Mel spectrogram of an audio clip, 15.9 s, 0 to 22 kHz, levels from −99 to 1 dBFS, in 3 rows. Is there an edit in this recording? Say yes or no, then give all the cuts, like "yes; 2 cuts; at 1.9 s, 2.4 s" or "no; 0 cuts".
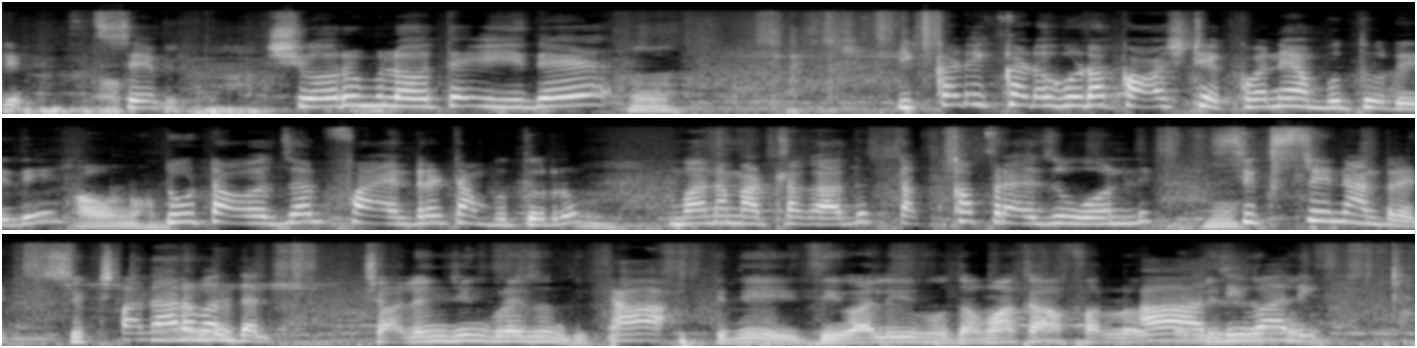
no; 0 cuts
